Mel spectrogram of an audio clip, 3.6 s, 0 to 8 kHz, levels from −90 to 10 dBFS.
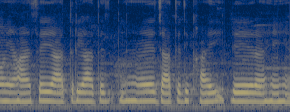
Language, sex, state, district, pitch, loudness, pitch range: Hindi, female, Uttar Pradesh, Varanasi, 195 Hz, -25 LUFS, 190-205 Hz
